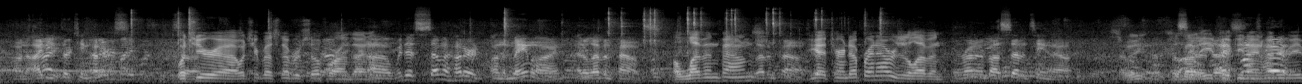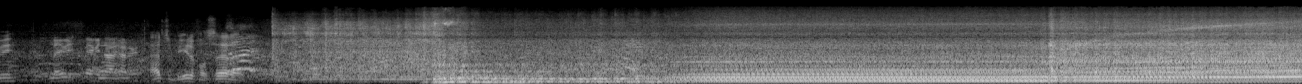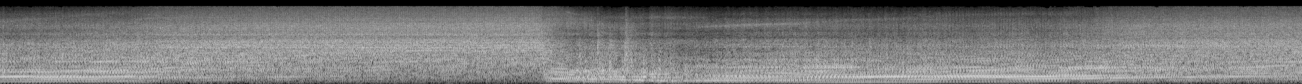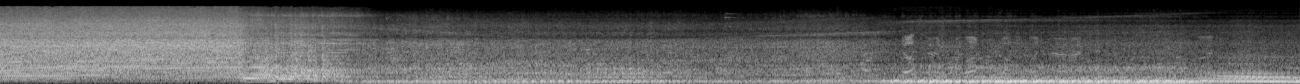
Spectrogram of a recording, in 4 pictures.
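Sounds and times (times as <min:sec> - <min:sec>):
car engine revving: 0:15.8 - 0:52.0.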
